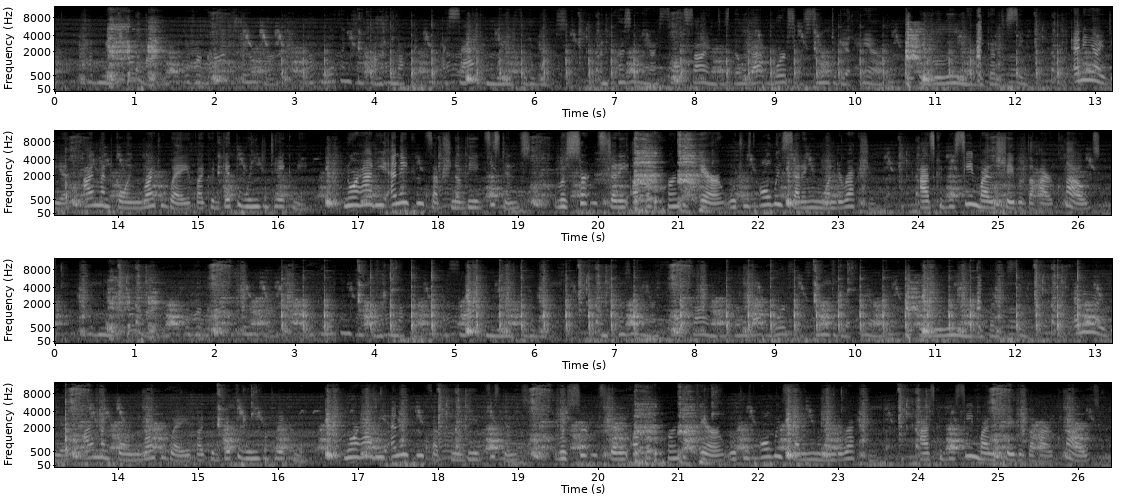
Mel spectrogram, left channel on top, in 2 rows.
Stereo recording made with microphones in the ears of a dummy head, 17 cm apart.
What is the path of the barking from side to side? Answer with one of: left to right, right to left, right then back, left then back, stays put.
stays put.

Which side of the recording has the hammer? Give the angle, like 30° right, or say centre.
60° right.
